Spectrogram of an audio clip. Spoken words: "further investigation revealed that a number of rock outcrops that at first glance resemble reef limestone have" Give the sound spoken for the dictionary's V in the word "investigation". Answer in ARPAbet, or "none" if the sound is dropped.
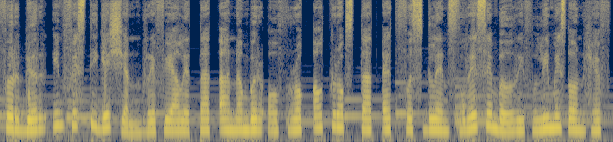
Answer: F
